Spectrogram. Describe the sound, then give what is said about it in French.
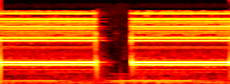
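A loud, harsh mobile phone emergency alert tone blares in two long bursts separated by a brief gap, a steady multi-tone buzz with no one speaking; it is the signal of a tsunami alert exercise sent by a public alert system to phones in the affected areas. “Si vous entendez demain sur votre téléphone portable cette sonnerie”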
